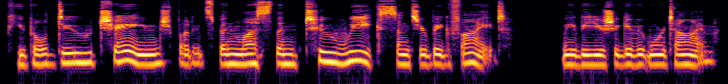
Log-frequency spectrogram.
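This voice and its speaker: A woman voicing a cautious, gentle man, an uncle, in an audiobook, speaking softly and evenly. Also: low-pitched, steady tone, slow pace, no room sound, clean studio sound.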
